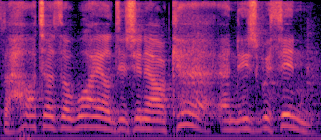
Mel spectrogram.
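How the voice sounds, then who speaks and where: Over clear background noise, a man puts on a raspy character voice, high in pitch and solemn in tone, at a moderate pace. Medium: actual play. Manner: solemn, grave.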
